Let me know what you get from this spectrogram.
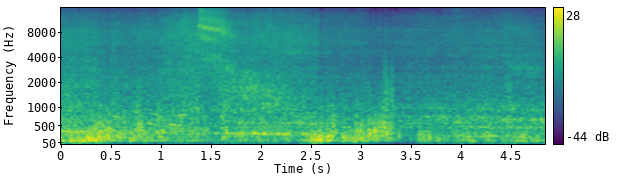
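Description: Meitetsu 5300 series electric train running along the station platform, its wheels and motors making a steady loud noise.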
